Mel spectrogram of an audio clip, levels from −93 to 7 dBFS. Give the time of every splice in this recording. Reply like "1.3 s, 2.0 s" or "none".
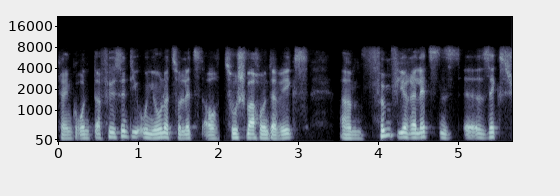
2.0 s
